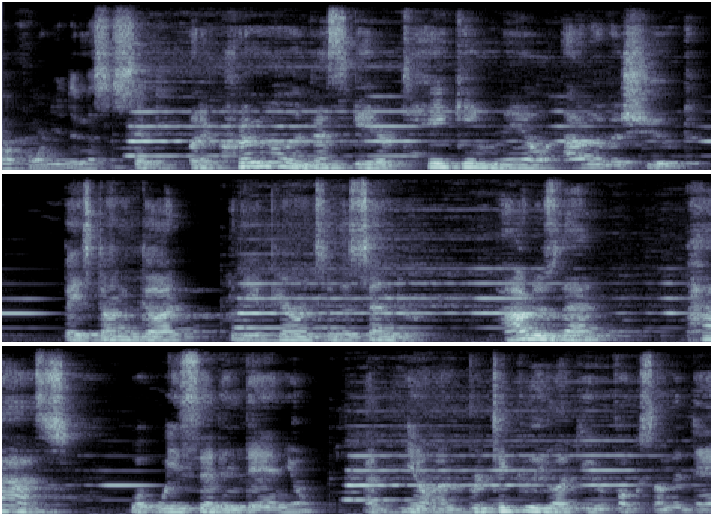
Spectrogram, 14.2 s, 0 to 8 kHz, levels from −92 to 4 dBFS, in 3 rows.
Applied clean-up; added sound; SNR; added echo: classical method WPE with log-MMSE.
